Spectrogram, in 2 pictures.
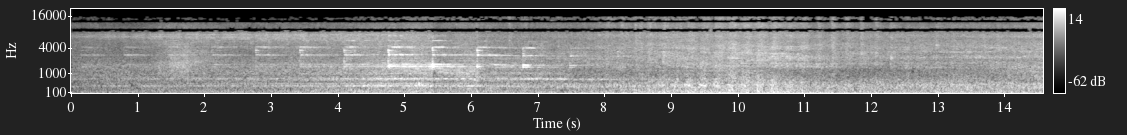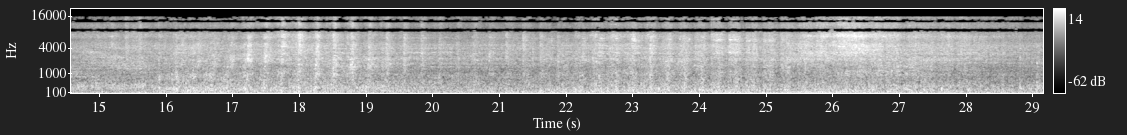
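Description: Freight train of covered hoppers, tank cars and boxcars rolling past: a steady rumble with rhythmic clickety-clack of wheels over rail joints, growing a little louder over the first few seconds. A few high, steady ringing tones sound over the first several seconds.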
